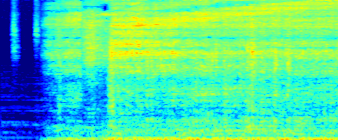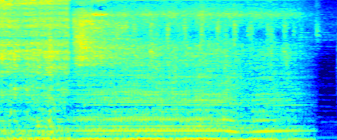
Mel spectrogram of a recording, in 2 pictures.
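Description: A racing car engine in the mobile racing game Racing King holds a steady, loud roar for several seconds, with a rising whine toward the end before it cuts off.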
